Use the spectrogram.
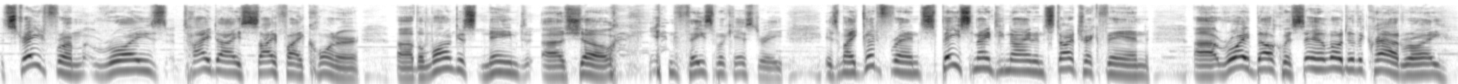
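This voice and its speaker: Man, radio host, higher voice, showman-like introductions, playful, hesitant asides, music in the background. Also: lively intonation, slow pace, a little mellow. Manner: showman-like, with hesitations and joking announcements. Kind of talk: playful hosting of a roundtable discussion. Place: radio show held over a video call.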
